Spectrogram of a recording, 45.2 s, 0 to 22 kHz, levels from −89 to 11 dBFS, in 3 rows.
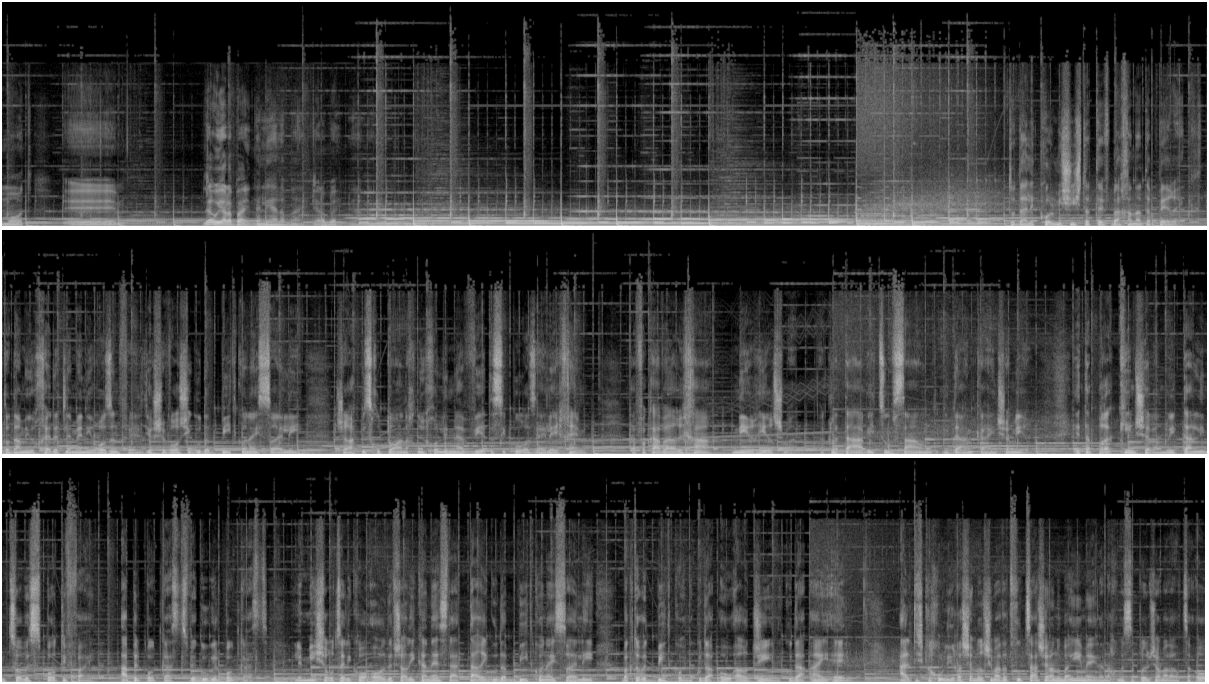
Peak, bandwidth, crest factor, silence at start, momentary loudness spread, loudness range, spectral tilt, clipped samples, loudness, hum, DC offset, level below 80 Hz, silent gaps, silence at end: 0 dBFS; 20 kHz; 16 dB; 0 s; 8 LU; 3 LU; -4.5 dB/octave; under 0.1%; -18 LUFS; none; under 0.1%; -24 dBFS; none; 0 s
